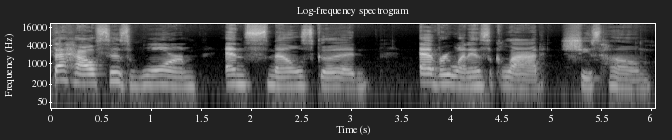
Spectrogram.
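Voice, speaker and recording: A woman teacher explaining reading ideas to children in a gentle, patient way with frequent fillers, then reading a picture book aloud expressively. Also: lowish voice, takes it slowly.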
